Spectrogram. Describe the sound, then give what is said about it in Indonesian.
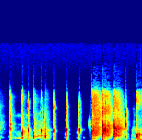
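A quick, uneven burst of sharp handclaps, a few people clapping loosely to welcome a guest, then a denser, noisier flurry of sound that carries on to the end. “tepuk tangan dong, Tepuk tangan.”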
